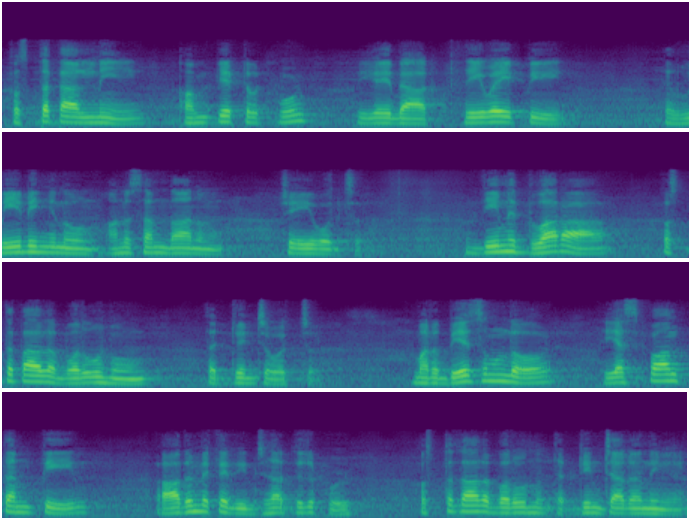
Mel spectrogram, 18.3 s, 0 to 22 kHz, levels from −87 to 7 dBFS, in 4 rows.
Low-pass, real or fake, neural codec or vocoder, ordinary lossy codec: 7.2 kHz; fake; codec, 16 kHz, 0.5 kbps, FunCodec, trained on LibriTTS, 25 frames a second; none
